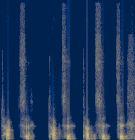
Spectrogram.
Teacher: and we kind of just spit it out after that k it could kind of become a little slurred or blended and it comes out a little bit more like a ch sound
